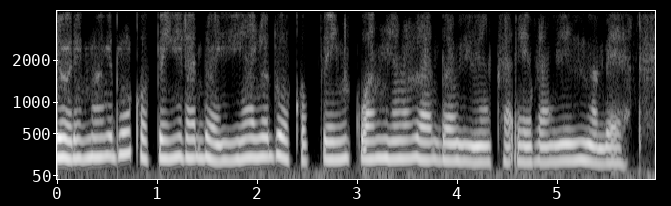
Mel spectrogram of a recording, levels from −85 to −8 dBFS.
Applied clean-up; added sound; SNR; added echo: neural diffusion model UNIVERSE++.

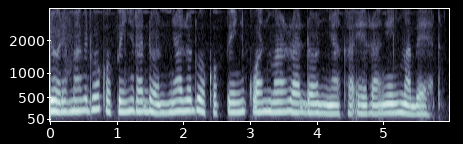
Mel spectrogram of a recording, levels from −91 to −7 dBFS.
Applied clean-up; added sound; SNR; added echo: none; none; none; none.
